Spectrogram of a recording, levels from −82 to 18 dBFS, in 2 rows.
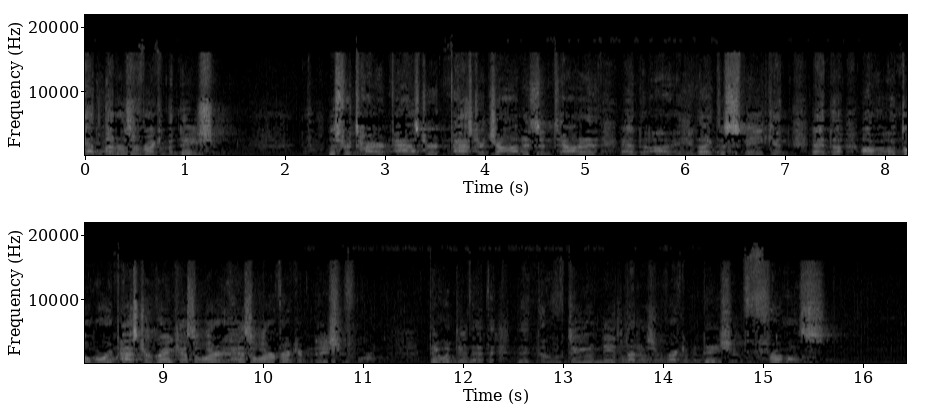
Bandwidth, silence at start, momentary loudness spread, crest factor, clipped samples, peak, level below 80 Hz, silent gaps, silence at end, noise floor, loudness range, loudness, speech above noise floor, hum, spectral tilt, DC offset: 19 kHz; 0 s; 18 LU; 26 dB; under 0.1%; -18 dBFS; -76 dBFS; none; 0 s; -67 dBFS; 9 LU; -42 LUFS; 22 dB; none; 1 dB/octave; under 0.1%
